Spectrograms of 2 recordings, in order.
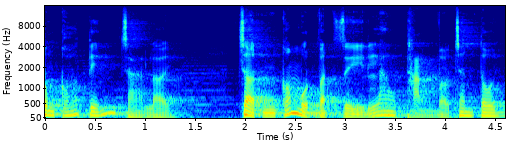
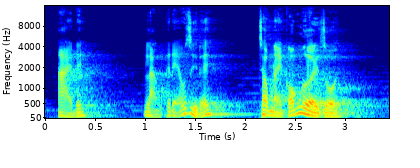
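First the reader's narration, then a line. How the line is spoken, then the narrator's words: Startled shout. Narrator (Vietnamese): Tôi giật mình quát lên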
